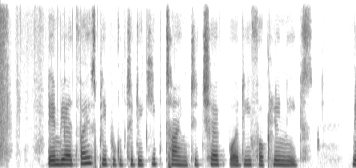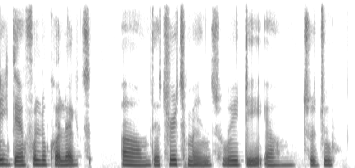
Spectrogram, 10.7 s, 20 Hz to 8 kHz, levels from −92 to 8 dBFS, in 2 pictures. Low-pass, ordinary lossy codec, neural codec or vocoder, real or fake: none; none; none; real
